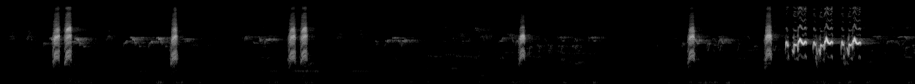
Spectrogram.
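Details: Sooty-headed bulbul in the wild, heard while a young lure bird is tested: a run of sharp chip notes at uneven intervals, ending in a quick burst of bubbly, fluttering whistles.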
